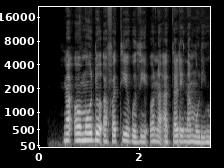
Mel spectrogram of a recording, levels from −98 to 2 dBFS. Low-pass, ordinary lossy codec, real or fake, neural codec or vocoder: none; none; fake; vocoder, 44.1 kHz, 128 mel bands every 512 samples, BigVGAN v2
